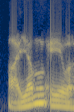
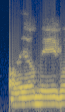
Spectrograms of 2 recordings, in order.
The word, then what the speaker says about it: अयमेव: अभी यहाँ पे अयमेव शब्द हम आराम से बोल सकते हैं, लेकिन यहाँ में क्या है, अयम एव है। उसका उच्चारण समझो, अयम एव करते हैं ना, तो कान में सुनने के लिए अच्छा नहीं लगता, ठीक है? इसलिए एक साथ उच्चारण करेंगे, अयमेव नित्यानित्य वस्तु विवेक।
